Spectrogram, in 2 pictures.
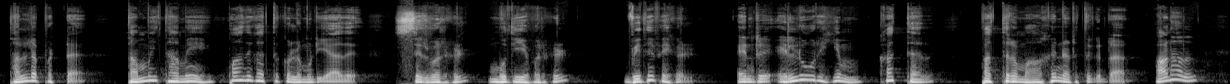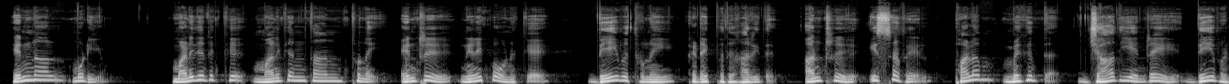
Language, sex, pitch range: Urdu, male, 120-160 Hz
